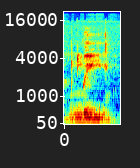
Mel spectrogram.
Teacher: I have a tense E and a light L at the end, lee. You may want to build it from the back.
